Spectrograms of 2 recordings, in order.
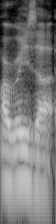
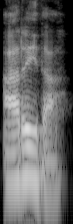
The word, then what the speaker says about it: Arrizabalaga: It's not Ariza. It's Arida.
